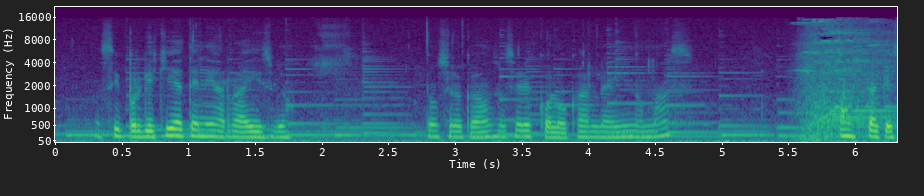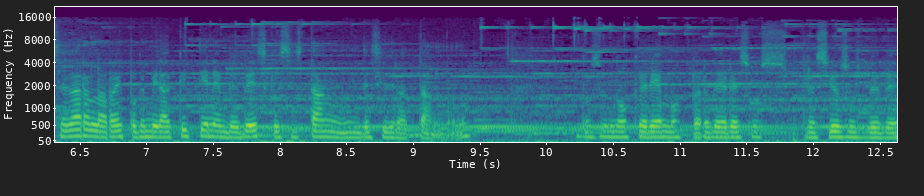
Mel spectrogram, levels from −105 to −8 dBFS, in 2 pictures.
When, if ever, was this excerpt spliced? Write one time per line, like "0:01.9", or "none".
none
